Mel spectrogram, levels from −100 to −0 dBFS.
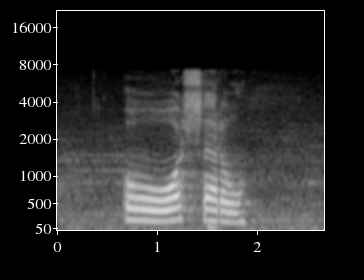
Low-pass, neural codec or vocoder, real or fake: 7.2 kHz; none; real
